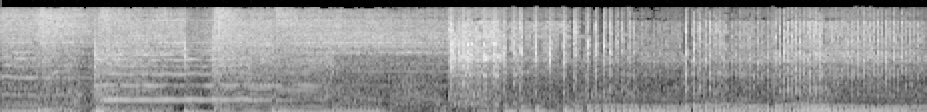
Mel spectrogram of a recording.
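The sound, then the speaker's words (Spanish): A loud motorcycle engine starts up and revs repeatedly, its pitch climbing and dropping in rough surges over several seconds, with no voices. “Las motos.”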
